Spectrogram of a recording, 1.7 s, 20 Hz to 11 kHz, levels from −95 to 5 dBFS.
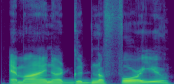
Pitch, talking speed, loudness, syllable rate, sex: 125 Hz, 240 wpm, -15 LUFS, 5.1 syllables/s, male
